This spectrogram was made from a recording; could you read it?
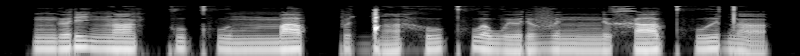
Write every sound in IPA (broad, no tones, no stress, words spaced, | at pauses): ŋʏɾi ŋãkːukʷʰi mːapːʏɡ͡ǃã hukʷʰa wʏɾʏvʏnːʏ xa kʷʰɨdã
